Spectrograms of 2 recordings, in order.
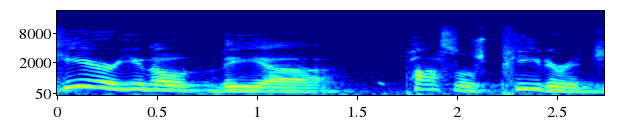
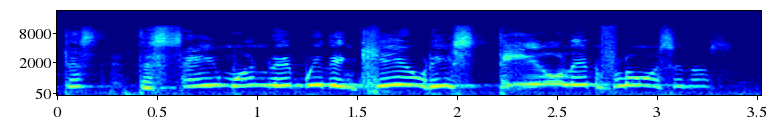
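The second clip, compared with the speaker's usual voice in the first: alarmed priests; 12 semitones higher than usual. Retold or imitated. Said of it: "It's like".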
